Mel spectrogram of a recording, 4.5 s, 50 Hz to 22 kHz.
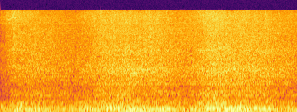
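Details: Ford F-250 V8 after repair (too-short adapted spark plug cable suspected of weak spark), codes being cleared: deep steady roar rising and holding with revs, no stumble or skipping beat, firing clean on all cylinders; healthy revving.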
